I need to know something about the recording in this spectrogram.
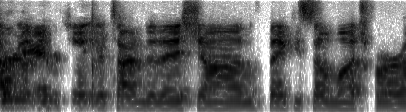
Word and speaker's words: Shaughn: pop up and say it's just sean spelled like vaughn with a-u-g-hn and john tillman just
